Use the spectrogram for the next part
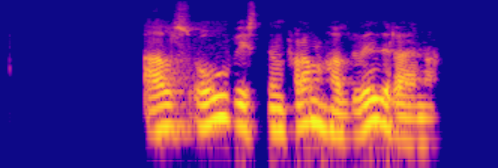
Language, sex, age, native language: Icelandic, male, 50-59, Icelandic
